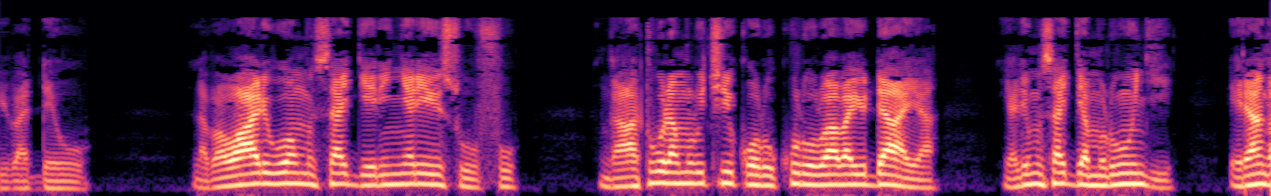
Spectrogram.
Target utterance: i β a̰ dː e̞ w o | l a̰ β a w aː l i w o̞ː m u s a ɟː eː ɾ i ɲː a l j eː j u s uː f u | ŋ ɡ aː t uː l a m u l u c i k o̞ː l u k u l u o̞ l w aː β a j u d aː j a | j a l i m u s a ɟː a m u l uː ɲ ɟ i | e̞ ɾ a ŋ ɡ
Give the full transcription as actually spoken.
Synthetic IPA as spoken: i β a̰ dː e̞ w o | l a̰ β a w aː l i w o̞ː m u s a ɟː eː ɾ i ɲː a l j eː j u s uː f u | ŋ ɡ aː t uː l a m u l u c iː k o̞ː l u k u l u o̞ l w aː β a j u d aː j a | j a l i m u s a ɟː a m u l uː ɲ ɟ i | e̞ ɾ a ŋ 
